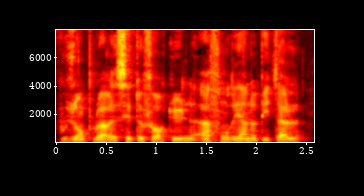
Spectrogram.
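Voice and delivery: usual speaking voice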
